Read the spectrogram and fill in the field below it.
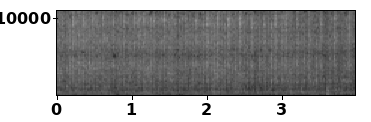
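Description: A sewing machine stitches fabric with a steady, continuous mechanical whir, even and unbroken from start to finish.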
